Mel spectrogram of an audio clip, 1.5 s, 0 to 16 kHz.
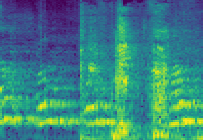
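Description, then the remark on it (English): Several dogs bark and howl at once in a noisy, echoing, cage-free animal shelter of about 10,000 square feet, where dogs run around a big main room. A steady whining tone comes first, then two sharp bursts of barking. “Well, the first impression is it's pretty noisy, and to be honest, it's a bit smelly.”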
